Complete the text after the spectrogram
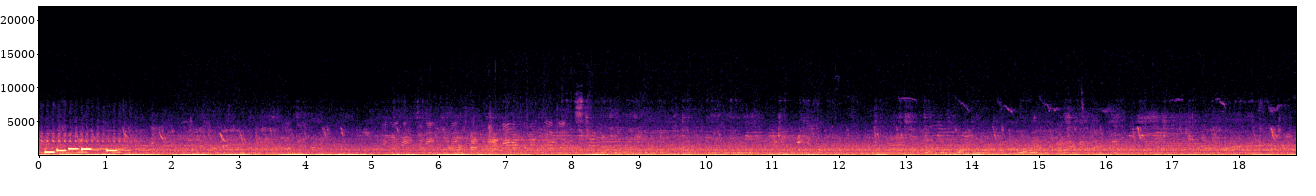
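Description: Wind rumbles across an open outdoor field.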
